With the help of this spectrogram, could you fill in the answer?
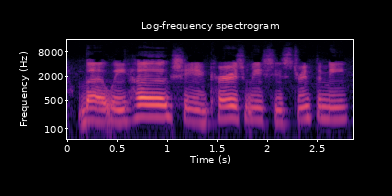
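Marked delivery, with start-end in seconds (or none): none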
